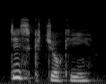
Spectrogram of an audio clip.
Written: disc jockey

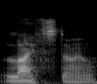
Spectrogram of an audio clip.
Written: lifestyle

